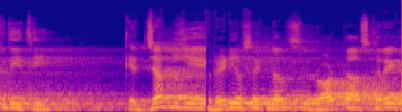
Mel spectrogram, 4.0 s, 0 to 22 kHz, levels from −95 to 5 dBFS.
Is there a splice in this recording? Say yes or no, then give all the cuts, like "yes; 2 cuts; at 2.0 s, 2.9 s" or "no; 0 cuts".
yes; 1 cut; at 2.1 s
